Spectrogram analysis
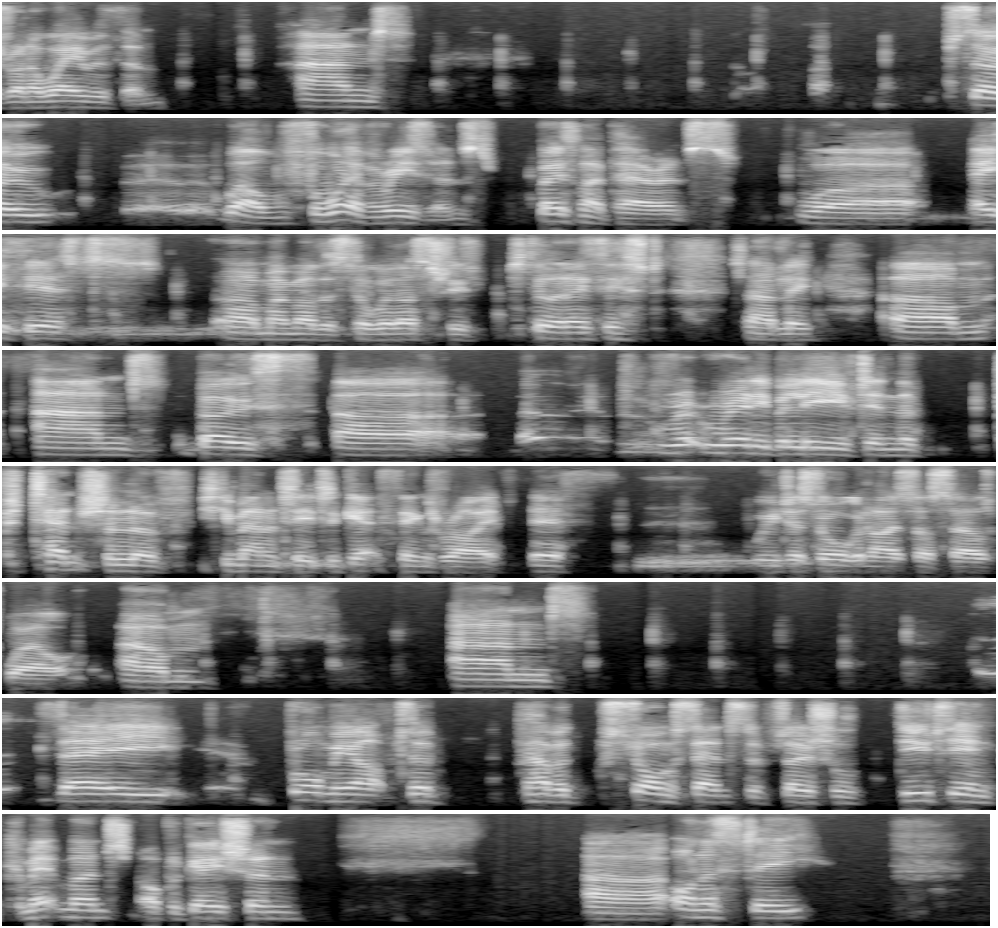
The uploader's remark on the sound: you may hear a faint ticking noise from his indicator.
